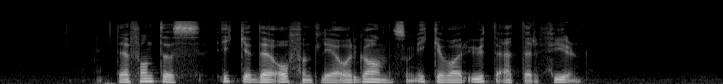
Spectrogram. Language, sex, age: Norwegian, male, 24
